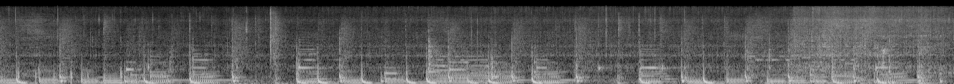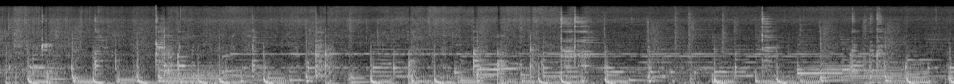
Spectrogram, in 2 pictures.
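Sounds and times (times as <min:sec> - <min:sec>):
food sizzling in a saucepan: 0:02.2 - 0:19.0
spoon knocking and scraping pan: 0:07.7 - 0:18.9.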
